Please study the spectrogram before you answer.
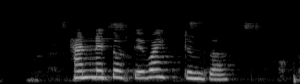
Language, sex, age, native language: Icelandic, female, 10, Icelandic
